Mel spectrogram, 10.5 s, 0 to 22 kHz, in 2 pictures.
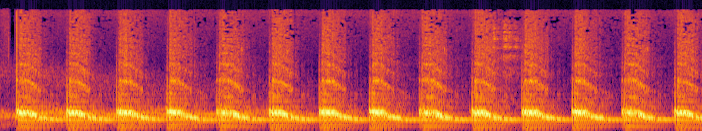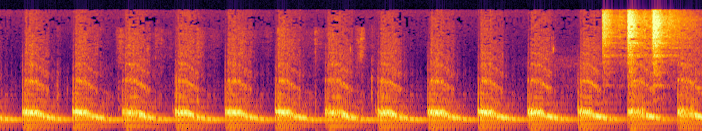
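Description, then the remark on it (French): A short instrumental interlude: a steady, loud pattern of repeated bright synth-like notes pulsing at a quick even rhythm over a sustained low drone, with no voices. “Donc juste après cette pause musicale, on va rentrer plus en détail dans les actions d'Emmaüs 82, celle auxquelles tu participes.”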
